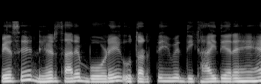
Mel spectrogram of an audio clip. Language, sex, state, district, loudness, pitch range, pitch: Hindi, male, Jharkhand, Garhwa, -15 LUFS, 135-150 Hz, 140 Hz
